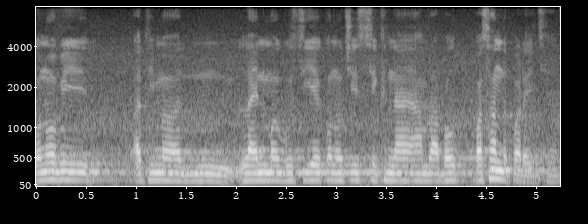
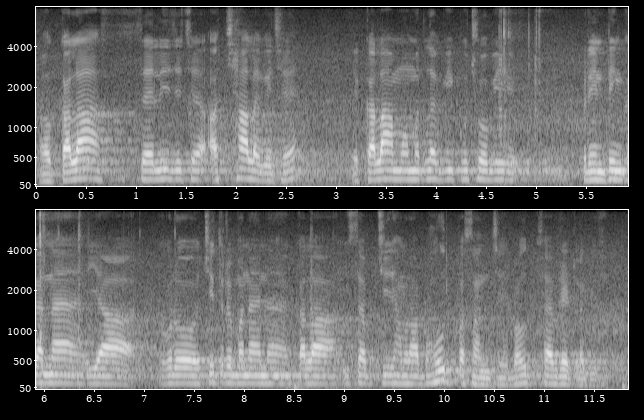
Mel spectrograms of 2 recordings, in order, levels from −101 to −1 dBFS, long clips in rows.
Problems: constant background noise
